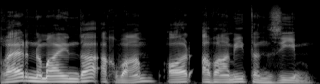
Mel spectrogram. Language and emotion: Urdu, neutral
